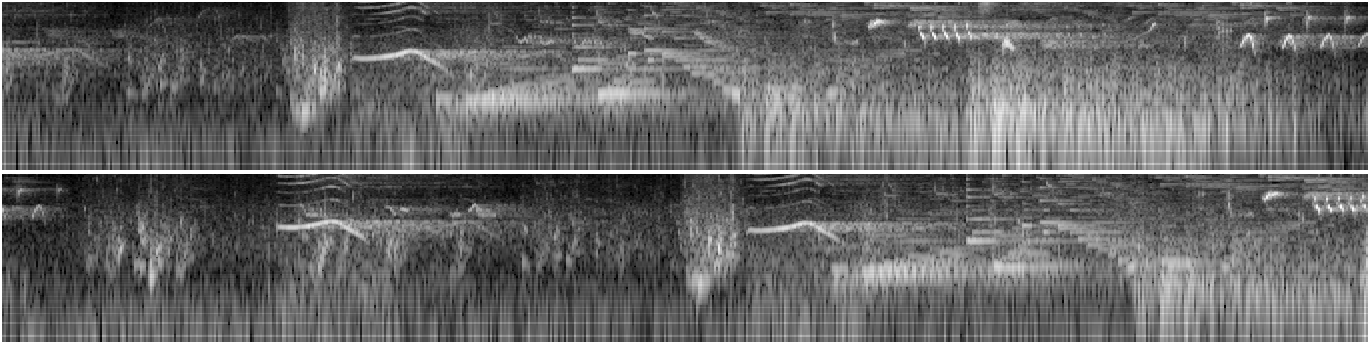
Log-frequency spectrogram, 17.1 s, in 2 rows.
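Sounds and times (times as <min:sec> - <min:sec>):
whistled bird notes: 0:02.2 - 0:09.0, 0:15.0 - 0:17.0
birds chirping: 0:02.5 - 0:09.0, 0:14.9 - 0:17.0.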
